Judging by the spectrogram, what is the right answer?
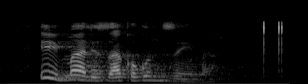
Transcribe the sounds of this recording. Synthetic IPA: iːmalizakʰɔk̬und͡zʱiːma

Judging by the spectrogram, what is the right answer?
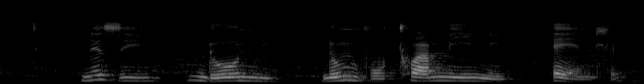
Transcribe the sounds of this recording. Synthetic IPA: nezi | ndʱoni | nom̩vutʰwamini | ɛːnd͡ɮʱɛ

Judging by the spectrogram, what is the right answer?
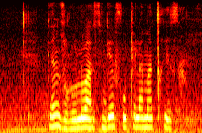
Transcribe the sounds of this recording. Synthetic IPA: ŋɡʱend͡zʱululwaziŋɡʱefutʰɛlamaǀʰiːza

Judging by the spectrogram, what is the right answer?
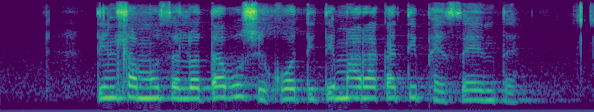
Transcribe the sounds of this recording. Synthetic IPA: tint͡ɬʰamusɛlɔtaβuʂikʰotitimaɾakatipʰɛsɛːntɛ

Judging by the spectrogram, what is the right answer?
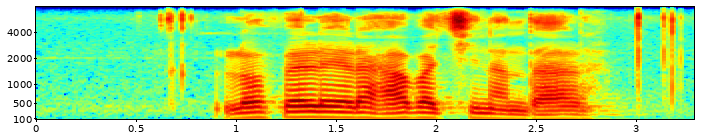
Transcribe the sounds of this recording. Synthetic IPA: lɔɸɛɺɛɺaɦaβat͡ʃʰinand̪aːɺa

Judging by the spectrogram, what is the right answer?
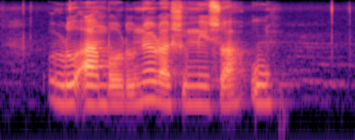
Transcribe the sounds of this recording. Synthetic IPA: ɺuʔambɔɺunɛɺwaʃumiswau

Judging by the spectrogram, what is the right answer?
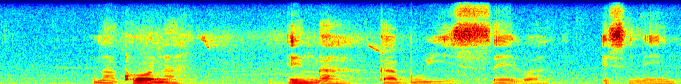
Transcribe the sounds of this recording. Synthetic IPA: nakʰɔna | ɛŋʱak̬aɓujisɛlwa | esimeːni

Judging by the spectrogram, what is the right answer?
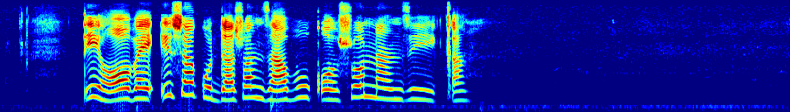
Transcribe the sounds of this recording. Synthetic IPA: tiɦɔβɛʔiʂakudaʂand͡zaβukɔʂɔnand͡ziːka

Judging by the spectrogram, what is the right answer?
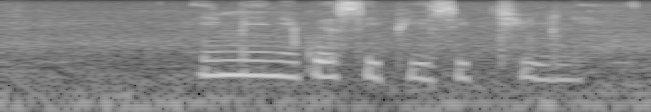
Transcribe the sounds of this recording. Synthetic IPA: iminik̬ʼwesipʰiisiɓtʰiːli

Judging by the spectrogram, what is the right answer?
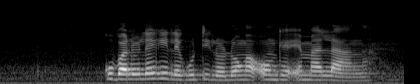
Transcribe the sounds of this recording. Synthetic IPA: k̬uɓalulek̬ilɛk̬utʼilɔlɔŋaʔɔŋkʰɛʔɛmalaːŋa

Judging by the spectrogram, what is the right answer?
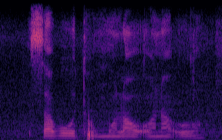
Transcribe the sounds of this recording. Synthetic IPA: sabʊtʰʊ̰mʊlaʊʔɔnaʔʊ

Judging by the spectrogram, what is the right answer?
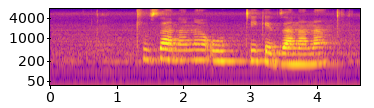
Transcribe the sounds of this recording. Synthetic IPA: tʰusananaʔutʼikʼɛd͡zanana

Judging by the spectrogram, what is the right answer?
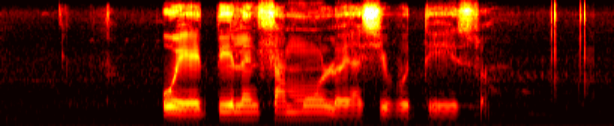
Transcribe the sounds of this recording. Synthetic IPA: uɦetilɛnɬamulɔjaʃiβutiːsɔ̰

